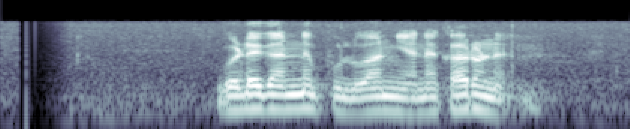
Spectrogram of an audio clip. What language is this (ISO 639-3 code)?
sin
